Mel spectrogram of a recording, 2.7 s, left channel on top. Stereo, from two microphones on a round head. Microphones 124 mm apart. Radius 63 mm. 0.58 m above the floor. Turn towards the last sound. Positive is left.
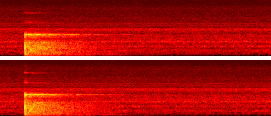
turn(degrees=-75)  # may be behind; listen again after turning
